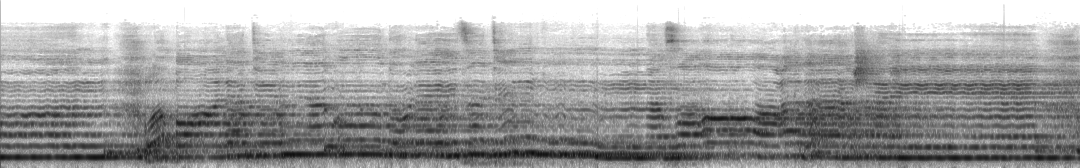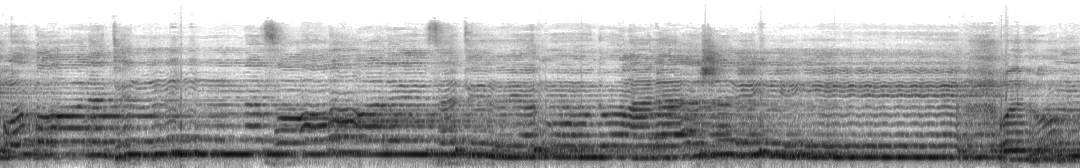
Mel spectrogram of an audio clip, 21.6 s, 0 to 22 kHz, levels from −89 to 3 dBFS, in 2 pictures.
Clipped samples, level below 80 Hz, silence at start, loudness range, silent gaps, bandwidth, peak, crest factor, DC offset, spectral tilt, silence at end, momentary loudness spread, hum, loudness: under 0.1%; -56 dBFS; 0 s; 1 LU; none; 12 kHz; 0 dBFS; 10 dB; under 0.1%; -5 dB/octave; 0 s; 3 LU; none; -11 LUFS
